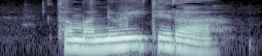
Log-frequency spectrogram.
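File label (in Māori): "tamanui te ra", Māori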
